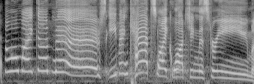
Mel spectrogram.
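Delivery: slow, very high squeal; squealing excited voice. Pretend. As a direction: gush like a thrilled fan. Reading donation in voice.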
